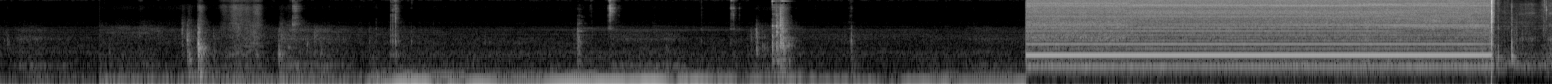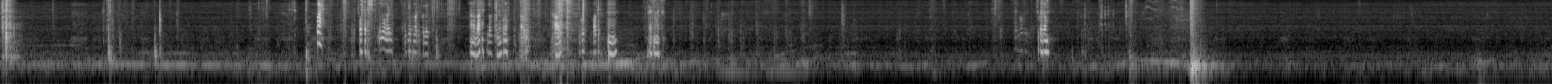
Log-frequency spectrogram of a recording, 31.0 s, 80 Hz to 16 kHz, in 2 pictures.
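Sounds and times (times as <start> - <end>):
multimeter continuity buzzer: 10.3 - 15.0.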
